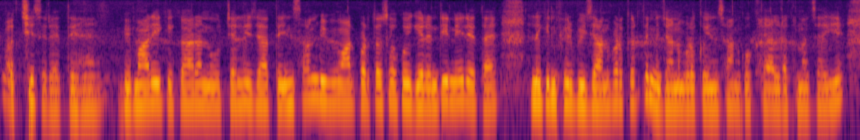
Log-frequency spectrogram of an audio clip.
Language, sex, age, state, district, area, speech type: Urdu, female, 45-60, Bihar, Darbhanga, rural, spontaneous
